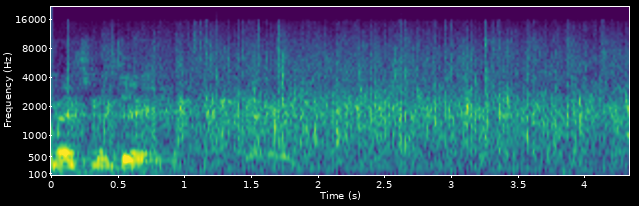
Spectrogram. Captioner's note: audience applauding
